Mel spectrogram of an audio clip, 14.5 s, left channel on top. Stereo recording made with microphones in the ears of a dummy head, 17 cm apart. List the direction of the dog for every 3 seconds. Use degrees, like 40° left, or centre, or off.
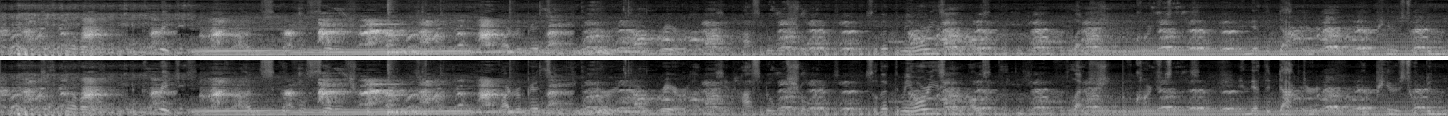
centre, 10° left, 30° left, 50° left, 60° left.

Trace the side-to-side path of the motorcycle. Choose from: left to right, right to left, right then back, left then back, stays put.
stays put.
